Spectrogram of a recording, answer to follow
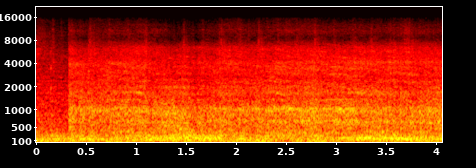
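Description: Passenger train rolling past close by: a steady rumble of wheels on rails that cuts off suddenly at the end.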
